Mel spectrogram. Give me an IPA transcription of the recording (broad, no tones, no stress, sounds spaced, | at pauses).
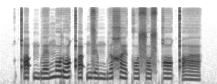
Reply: qʼ a ʔ m b ɛ ŋ ɔ ɾ o qʼ ɛ ʔ n z ɪ m b ɪ χ ɛ k ɔ s ɔ s q ɔ qʼ a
